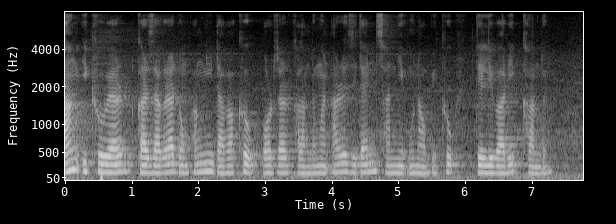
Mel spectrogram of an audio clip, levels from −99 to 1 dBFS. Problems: constant background noise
